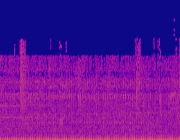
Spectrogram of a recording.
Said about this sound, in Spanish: Puedes pensar que es un martillo neumático, pero no. Es el tubo de escape de un coche al que le han robado una pieza que se llama catalizador.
